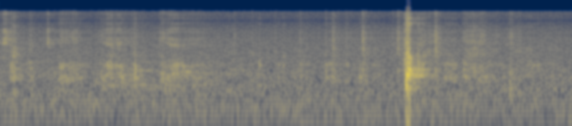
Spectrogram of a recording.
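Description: A Staffordshire bull terrier gives a single short, sharp sneeze about four seconds in, after faint rustling and clicking as he works at the toy.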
